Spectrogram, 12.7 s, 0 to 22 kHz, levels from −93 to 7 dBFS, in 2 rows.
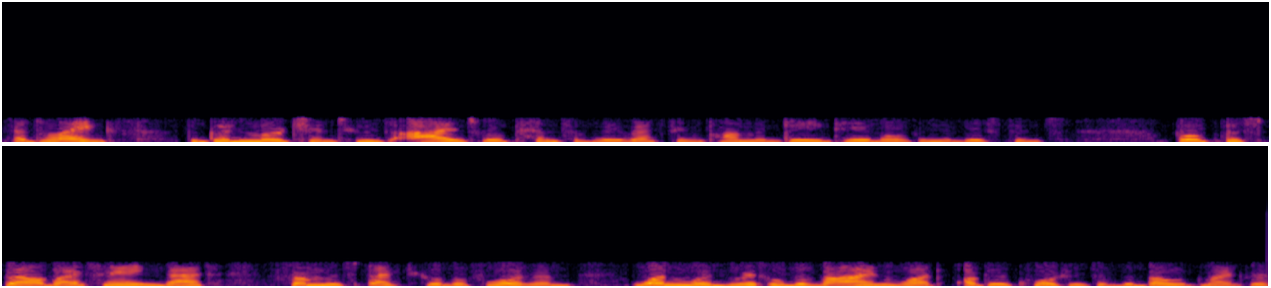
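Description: Tandem speech coding runs from start to end of the clip. The speech passes through a low-rate coder that fits G.729A at 8 kbit/s, is carried as G.711 mu-law at 64 kbit/s, then coded by G.729A again. The second low-rate coder has to model what the first already smeared, so its errors stack. The speech sounds rougher, duller and more warbling than one pass would leave it, and nothing remains above 3.8 kHz.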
